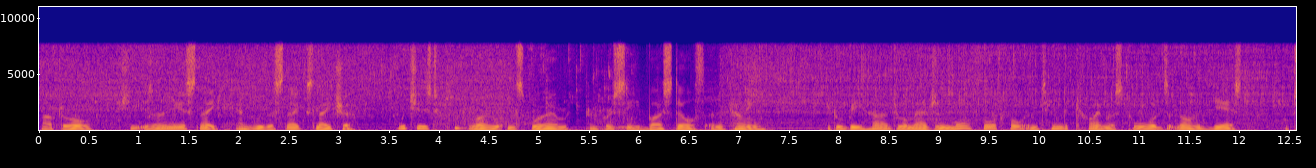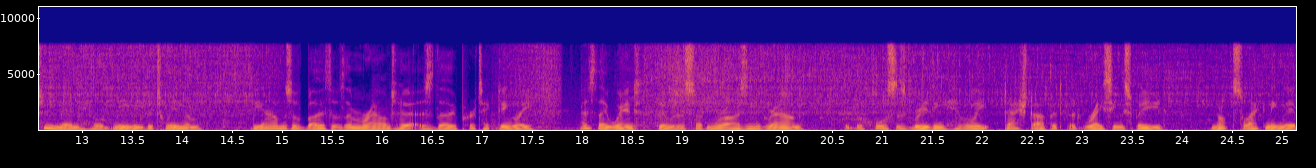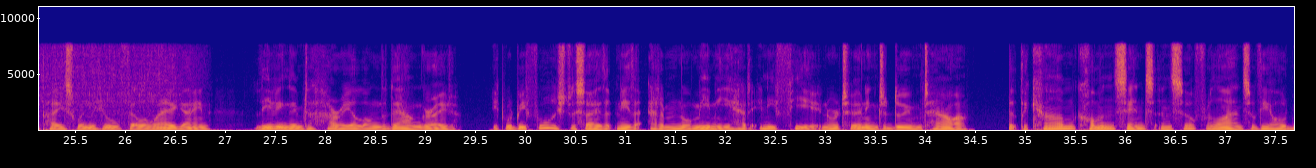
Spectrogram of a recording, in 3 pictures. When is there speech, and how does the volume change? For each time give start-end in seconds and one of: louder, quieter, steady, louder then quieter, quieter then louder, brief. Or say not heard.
0.0-37.6 steady.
